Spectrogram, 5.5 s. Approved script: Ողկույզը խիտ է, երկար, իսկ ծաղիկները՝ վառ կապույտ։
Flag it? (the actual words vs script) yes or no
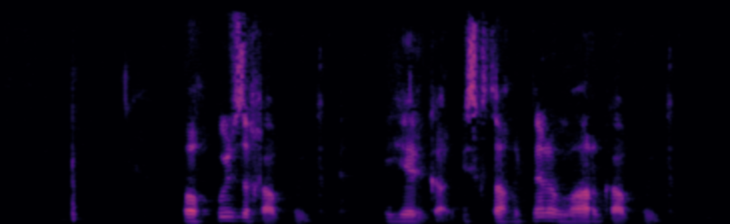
yes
